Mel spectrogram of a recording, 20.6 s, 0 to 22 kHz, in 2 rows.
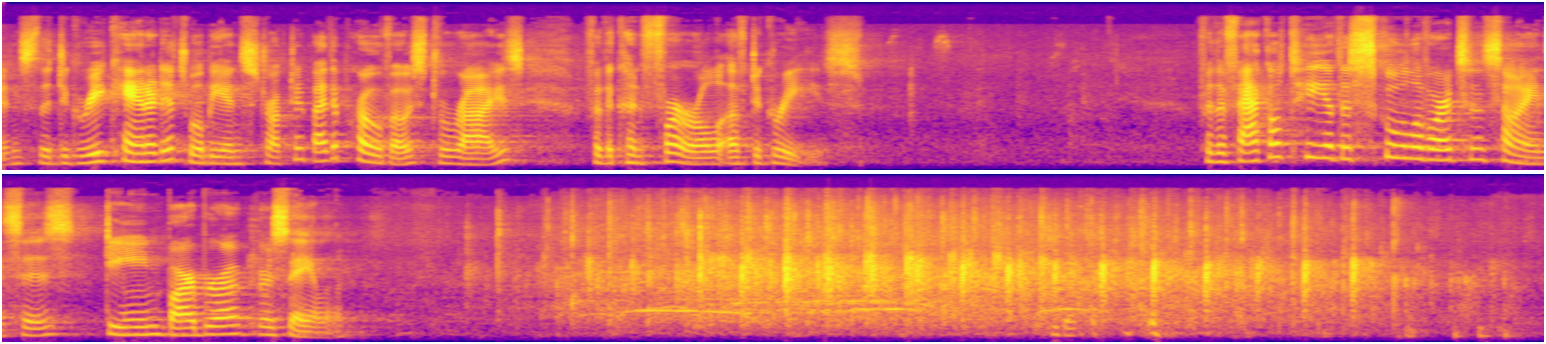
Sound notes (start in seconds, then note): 13.3 audience applauding; 13.7 audience cheering; 17.0 laughs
